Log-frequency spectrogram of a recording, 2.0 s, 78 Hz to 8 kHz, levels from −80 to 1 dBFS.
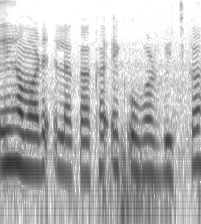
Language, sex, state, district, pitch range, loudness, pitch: Hindi, female, Bihar, East Champaran, 220-255 Hz, -26 LUFS, 235 Hz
